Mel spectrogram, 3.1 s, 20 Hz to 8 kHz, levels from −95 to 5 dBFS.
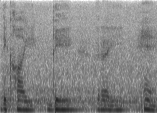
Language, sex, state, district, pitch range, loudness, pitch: Hindi, male, Haryana, Rohtak, 115-125 Hz, -19 LUFS, 120 Hz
